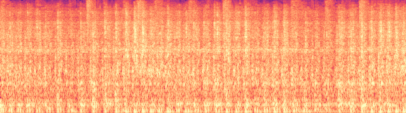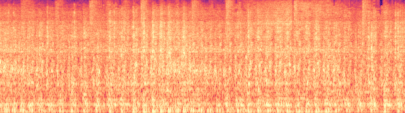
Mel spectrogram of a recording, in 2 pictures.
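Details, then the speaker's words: Husqvarna walk-behind string trimmer that sat for years, running after a carburetor clean: the small two-stroke runs unevenly and hunts, still stumbling, possibly from leftover debris in the carburetor; a fuel filter and re-cleaning are planned. "all right so we got her fired up but the carburetor still doesn't sound right so there might have been some more junk in there that we missed obviously"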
